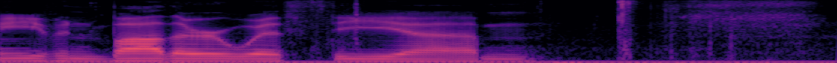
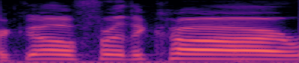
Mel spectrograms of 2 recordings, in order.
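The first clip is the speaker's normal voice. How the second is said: frantic, high and louder; being chased; 8 semitones higher, 7 dB louder than usual. Real, not acted. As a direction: yell it, running for cover. Fleeing, repeated louder.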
